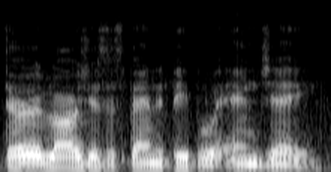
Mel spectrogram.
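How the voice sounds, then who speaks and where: Unhurried and a little mellow, this Puerto Rican streamer speaks in a lowish voice with fairly even intonation. He rambles casually to his live audience in street slang, repeating himself and slipping in "you feel me."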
